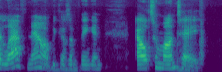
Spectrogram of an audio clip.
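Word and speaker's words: Altamonte: And there's a place in Florida called Altoont, but it's spelled A L T A M O N T E.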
